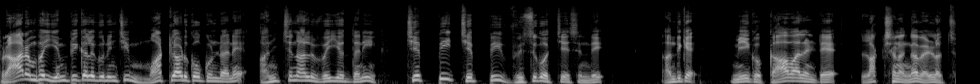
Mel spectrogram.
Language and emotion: Telugu, disgusted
